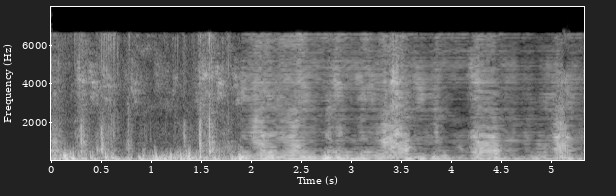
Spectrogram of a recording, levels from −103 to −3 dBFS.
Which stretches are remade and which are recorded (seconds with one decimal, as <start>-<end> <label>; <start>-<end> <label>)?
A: 0.0-1.9 recorded; 1.9-5.3 remade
